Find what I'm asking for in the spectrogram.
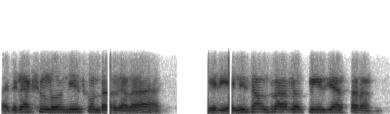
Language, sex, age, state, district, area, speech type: Telugu, male, 60+, Andhra Pradesh, Krishna, rural, conversation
